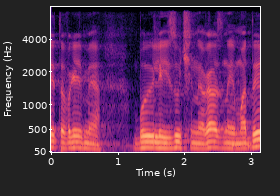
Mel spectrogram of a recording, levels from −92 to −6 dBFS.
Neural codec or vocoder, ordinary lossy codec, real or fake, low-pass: none; MP3, 64 kbps; real; 7.2 kHz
